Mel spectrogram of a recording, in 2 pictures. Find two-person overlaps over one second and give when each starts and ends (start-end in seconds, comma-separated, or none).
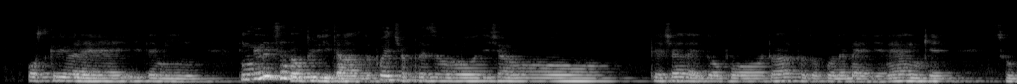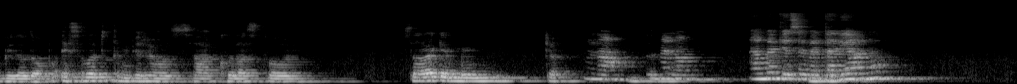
none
